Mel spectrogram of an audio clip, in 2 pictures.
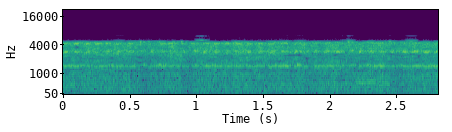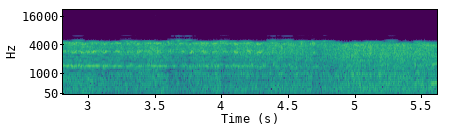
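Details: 1992 Jeep Cherokee Limited 4.0 idling warm: steady high drive belt squeal that fades when revved and goes away as water is sprayed on the slipping belt; new Gatorback belt planned.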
